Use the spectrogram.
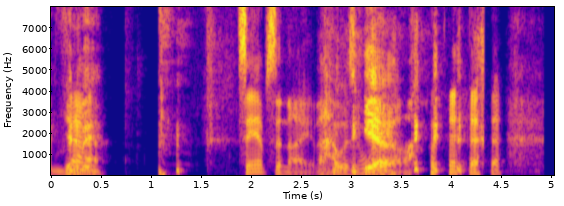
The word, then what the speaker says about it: Villeneuve: Okay, I actually heard the way this name was pronounced. It's like Denis Villeneuve. It's not how you think. Oh, dang. It's like two syllables, even though the name is like Villeneuve or whatever. It's like Villeneuve.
